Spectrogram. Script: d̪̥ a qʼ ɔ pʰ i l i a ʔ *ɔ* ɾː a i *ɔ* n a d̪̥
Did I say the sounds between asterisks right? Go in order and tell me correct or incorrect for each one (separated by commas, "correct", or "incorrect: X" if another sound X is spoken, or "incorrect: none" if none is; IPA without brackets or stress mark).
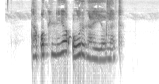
correct, correct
